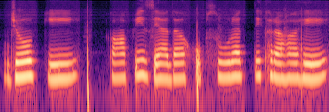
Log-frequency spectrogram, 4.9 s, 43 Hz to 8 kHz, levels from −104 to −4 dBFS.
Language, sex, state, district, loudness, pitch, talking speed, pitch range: Hindi, female, Madhya Pradesh, Bhopal, -17 LUFS, 220 Hz, 85 wpm, 210-230 Hz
